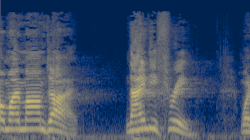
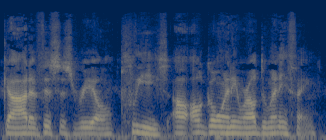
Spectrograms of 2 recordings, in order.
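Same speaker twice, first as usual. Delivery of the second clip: low, hushed pleading; tearful prayer, retold; 9 semitones lower, 12 dB quieter than usual. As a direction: softly recall a desperate bedside prayer. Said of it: "with tears in my eyes, I prayed".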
